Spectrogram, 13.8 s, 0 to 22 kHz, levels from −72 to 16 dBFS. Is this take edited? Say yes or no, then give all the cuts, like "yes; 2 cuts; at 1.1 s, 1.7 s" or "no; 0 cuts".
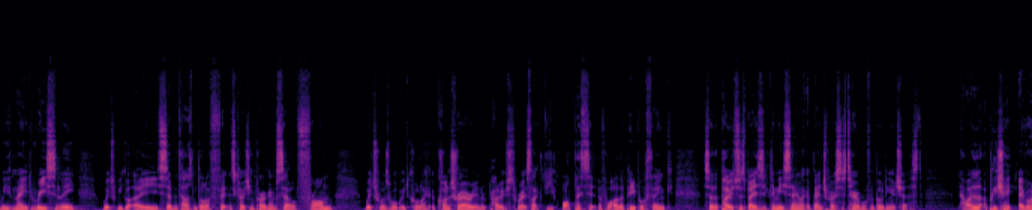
no; 0 cuts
